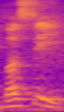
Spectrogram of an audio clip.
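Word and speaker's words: Bussy: an officer named bassey don't call it as a busy b you double s i the pronunciation should be busy okay the spelling and all don't go with that the pronunciation should be in the busy manner itself so an officer called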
